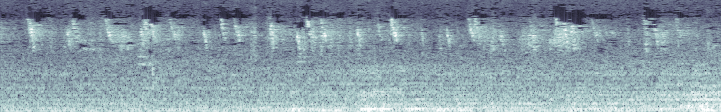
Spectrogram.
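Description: Small birds chirping repeatedly in short quick calls over a low steady rumble.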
